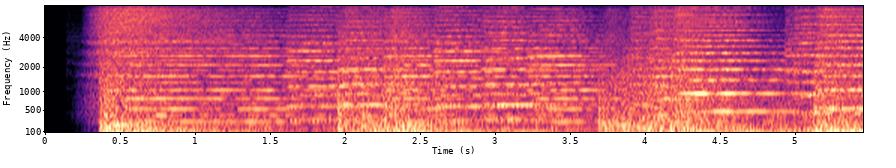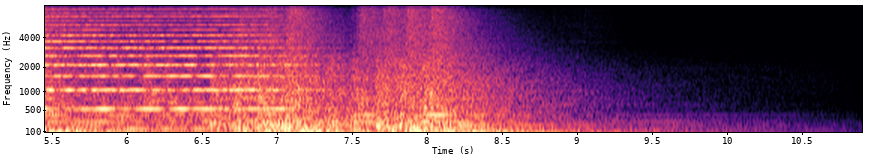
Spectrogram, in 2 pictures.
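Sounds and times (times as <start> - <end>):
victory jingle: 0.4 - 8.3.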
